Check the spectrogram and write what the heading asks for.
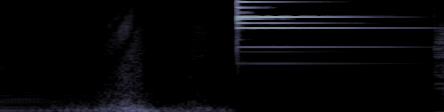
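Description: Logo sound effect: a short rising whoosh, then about a second in a bright, high bell-like ding that rings on and fades away.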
